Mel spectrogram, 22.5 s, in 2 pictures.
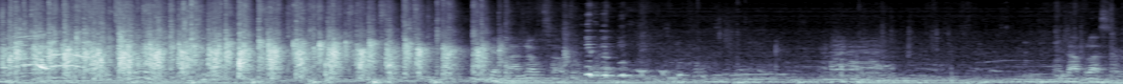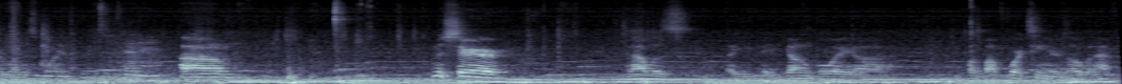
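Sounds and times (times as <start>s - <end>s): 
audience applause welcoming a speaker at a religious gathering: 0.0s - 5.8s
room murmur and voices: 0.0s - 22.4s
laughter: 5.0s - 9.2s.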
